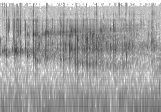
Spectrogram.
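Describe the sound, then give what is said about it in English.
Tea pours into a teacup in a soft, faint trickle, a bright liquid splash with small droplet glints that tapers off over about two seconds, with no talking. “I like to pour tea into teacups.”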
